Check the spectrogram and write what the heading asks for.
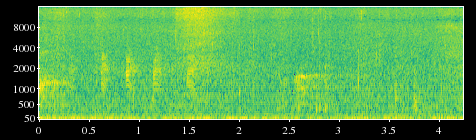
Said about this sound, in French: grands corbeaux.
